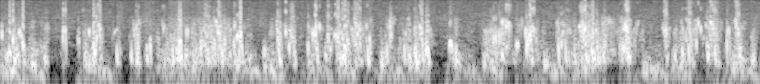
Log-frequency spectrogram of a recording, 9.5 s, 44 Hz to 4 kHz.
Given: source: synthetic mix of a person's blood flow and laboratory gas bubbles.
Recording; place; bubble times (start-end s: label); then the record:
Doppler ultrasound of blood flow; precordium
0.00-0.34 s: bubbles
0.49-0.61 s: bubbles
0.74-0.86 s: bubbles
0.95-1.30 s: bubbles
1.40-1.53 s: bubbles
1.60-1.93 s: bubbles
2.00-3.16 s: bubbles
3.43-3.72 s: bubbles
3.82-4.67 s: bubbles
4.79-5.42 s: bubbles
5.58-5.74 s: bubbles
6.02-6.76 s: bubbles
6.92-7.99 s: bubbles
8.26-9.47 s: bubbles
From the record:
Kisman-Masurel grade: 444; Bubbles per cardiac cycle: continuous sound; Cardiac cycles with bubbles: 100%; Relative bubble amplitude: maximal (0.775 to 0.999); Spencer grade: 4 (maximum detectable bubble signal sounding continuously throughout systole and diastole of every cardiac period, and overriding the amplitude of the normal cardiac signals); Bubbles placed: only in the low amplitude regions of the cardiac cycle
